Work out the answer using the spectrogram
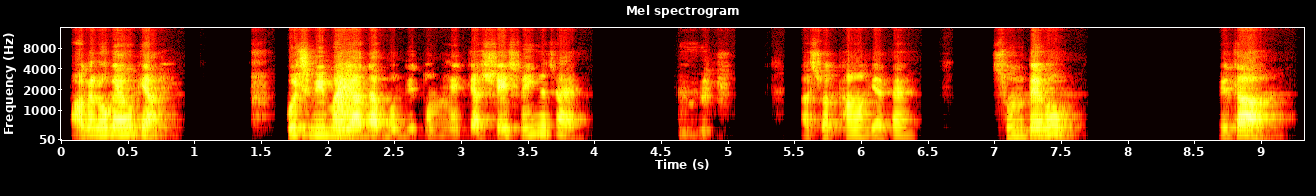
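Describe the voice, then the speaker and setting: A male teacher works through a Hindi verse play, acting out its characters with a raised, dramatic voice and then explaining each line in plain words. His voice sits a little high. The recording is dull and lo-fi. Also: a bit bright. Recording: dull lo-fi sound.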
